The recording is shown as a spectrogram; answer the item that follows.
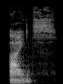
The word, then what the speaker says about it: ein: The best way to think of it is to think of the word Einstein and take off the time, leaving you with Ein.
